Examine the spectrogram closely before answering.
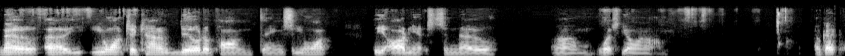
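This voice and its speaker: In a Southern US accent, a man speaks at a fairly slow pace with long, frequent pauses, a medium pitch, a dark, mellow tone and monotone, flat intonation, the sound dry and close with no echo. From US South. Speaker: university English teacher. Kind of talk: lecture.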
